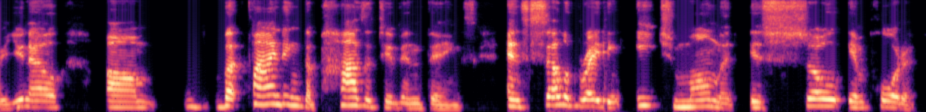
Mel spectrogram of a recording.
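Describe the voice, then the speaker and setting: A woman in her fifties gives a workshop talk about caring for family, her voice bright and clear. She speaks conversationally, telling stories in an easy, relaxed way. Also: lowish voice. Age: 50s. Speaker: workshop presenter, family caregiver. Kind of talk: presentation talk.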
